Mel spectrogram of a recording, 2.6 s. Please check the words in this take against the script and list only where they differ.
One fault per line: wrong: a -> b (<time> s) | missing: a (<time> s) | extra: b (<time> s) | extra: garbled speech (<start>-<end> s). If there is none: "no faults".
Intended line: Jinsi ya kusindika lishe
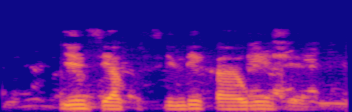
no faults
